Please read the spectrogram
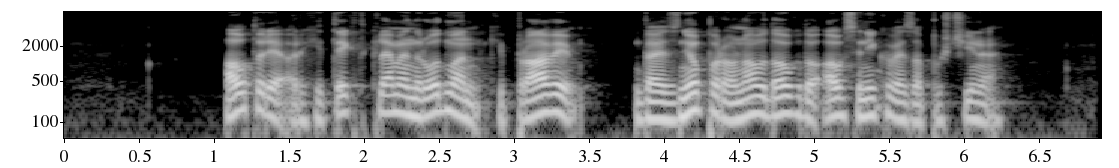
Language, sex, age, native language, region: Slovenian, male, 18-29, Slovenian, Drava region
